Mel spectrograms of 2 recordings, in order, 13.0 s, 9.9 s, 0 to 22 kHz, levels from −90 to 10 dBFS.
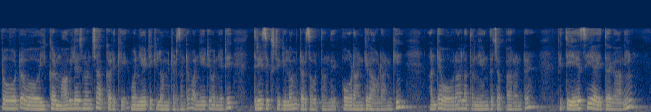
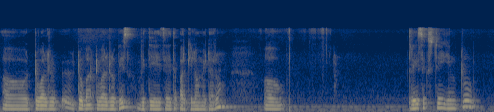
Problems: low volume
